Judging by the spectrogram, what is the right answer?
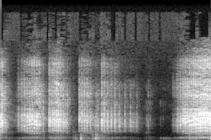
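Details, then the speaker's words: Gemmy Frankie the Fish singing toy: harsh, scratchy buzzing in uneven bursts as the motor runs against a fully split head gear, so the head doesn't move; split head gear and jaw piece were later replaced. "the gear is actually fully split in this head so it doesn't move at all I don't know if the camera picks up that motor buzzing but yeah it doesn't work in"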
